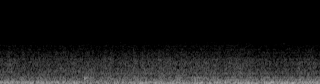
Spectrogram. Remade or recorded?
recorded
